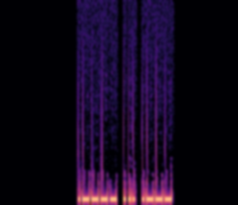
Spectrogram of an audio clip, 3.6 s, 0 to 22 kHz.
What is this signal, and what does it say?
Morse code, heard as a keyed tone, about 36 wpm, 700 Hz. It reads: 1SJ
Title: Three Challenging Letter-Number Combinations 35wpm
